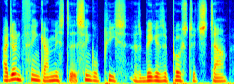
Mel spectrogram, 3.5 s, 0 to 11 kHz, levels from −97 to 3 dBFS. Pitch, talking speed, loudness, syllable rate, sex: 150 Hz, 240 wpm, -17 LUFS, 5.7 syllables/s, male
